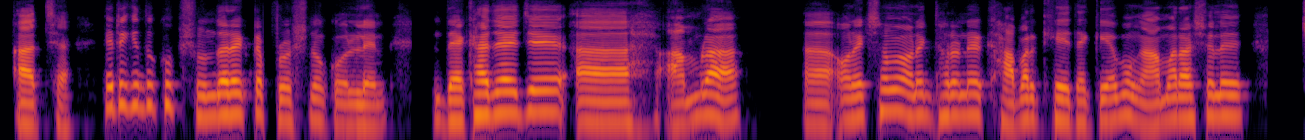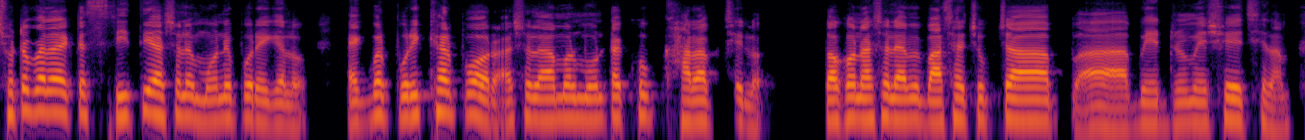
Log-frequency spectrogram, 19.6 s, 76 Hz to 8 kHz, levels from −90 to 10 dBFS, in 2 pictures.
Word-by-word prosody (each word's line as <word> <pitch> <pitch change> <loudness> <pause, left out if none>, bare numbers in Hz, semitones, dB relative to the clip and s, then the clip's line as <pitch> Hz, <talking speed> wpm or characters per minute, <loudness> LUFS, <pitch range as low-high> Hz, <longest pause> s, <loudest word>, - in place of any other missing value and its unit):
আচ্ছা, 130 -1 +3 0.4
এটা 240 +2 +2
কিন্তু 240 0 -2
খুব 245 -1 -2
সুন্দর 170 +2 +4
একটা 180 +1 -2
প্রশ্ন 145 +1 -4 0.2
করলেন। 125 -1 -2 0.5
দেখা 145 +5 +4
যায় 190 0 +6
যে, 195 - +5 0.4
আ - - +4 0.7
আমরা 170 +6 +3 0.7
আ - - -3 0.3
অনেক 160 +2 0
সময় 200 0 +1
অনেক 175 0 -2
ধরনের 175 0 -1
খাবার 145 +3 +1
খেয়ে 150 -3 0
থাকি 135 0 -6
এবং 170 +1 -2 0.2
আমার 155 +4 0
আসলে 170 +1 -1 0.6
ছোটবেলার 195 +1 +3
একটা 180 +1 -4
স্মৃতি 165 +4 -4
আসলে 170 0 -2
মনে 150 +2 -1
পড়ে 150 -4 +1
গেল। 125 -2 -3 0.5
একবার 150 +6 0
পরীক্ষার 170 +4 +2
পর 170 -4 +4 0.2
আসলে 155 +1 -1
আমার 155 0 0
মনটা 155 +1 0
খুব 170 -1 -4 0.2
খারাপ 145 -1 +1
ছিল। 140 -5 -6 0.6
তখন 150 +2 +4
আসলে 155 0 0
আমি 155 0 -1
বাসায় 140 +1 +2
চুপচাপ 145 -1 +3 0.3
আ - - +2 0.3
বেডরুমে 135 +1 -5
শুয়েছিলাম। 145 -8 -2
155 Hz, 145 wpm, -23 LUFS, 145-175 Hz, 0.7 s, যায়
